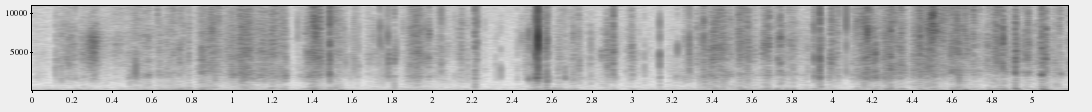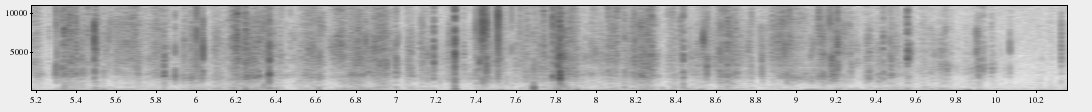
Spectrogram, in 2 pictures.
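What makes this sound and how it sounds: Dry brown autumn leaves held in a hand are crushed in the fist, then a fragment is pinched between the fingertips. A steady stream of bright, dry crumpling and crunching crackles runs throughout, with a few sharper snaps standing out and almost no low end.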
